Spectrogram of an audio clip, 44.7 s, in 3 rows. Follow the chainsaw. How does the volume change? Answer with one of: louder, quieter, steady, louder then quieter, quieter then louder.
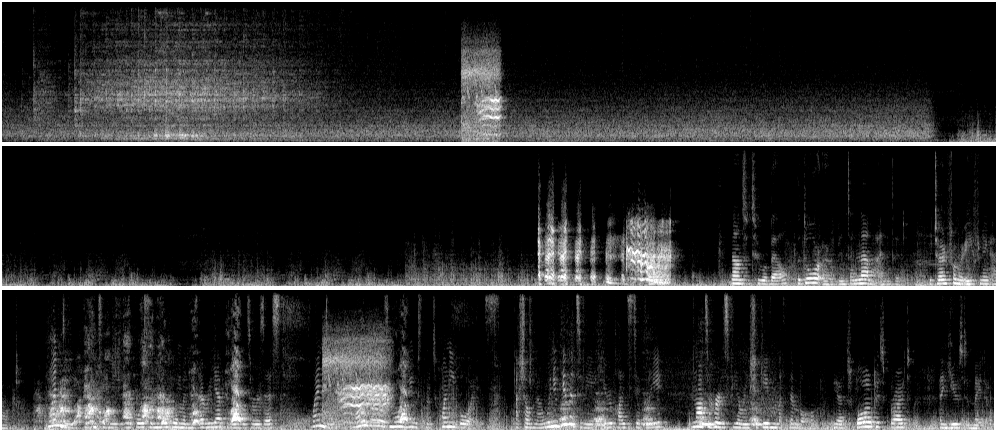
louder then quieter.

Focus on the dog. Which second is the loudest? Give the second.
33 s.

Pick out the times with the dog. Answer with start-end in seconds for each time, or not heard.
30.3-41.4.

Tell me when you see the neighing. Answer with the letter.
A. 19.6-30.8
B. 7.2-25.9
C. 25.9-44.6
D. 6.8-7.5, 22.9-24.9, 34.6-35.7
D.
